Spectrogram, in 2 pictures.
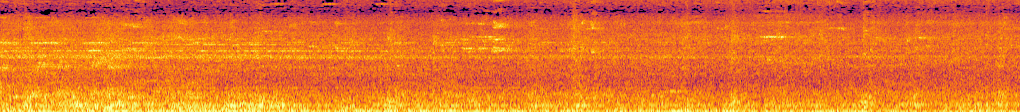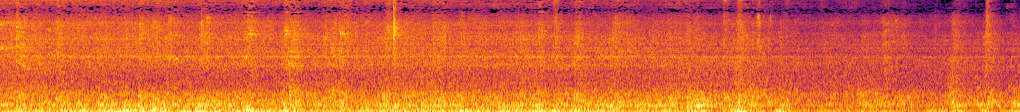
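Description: Trenitalia Intercity Notte passenger coaches rolling past on the near track: a steady rumble of wheels on rail, with a faint wheel squeal in the first few seconds. The sound fades near the end as the tail of the train pulls away.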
